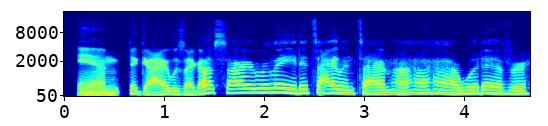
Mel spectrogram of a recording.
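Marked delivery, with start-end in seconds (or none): 1.3-4.6 high, pitched-up voice of a heavy pot smoker. Retelling what the late boat guy said at the ramp, stoner voice. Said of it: "just sounds like he's been smoking weed".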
